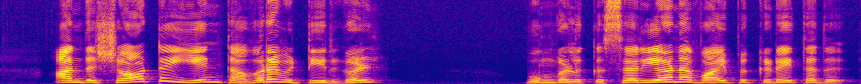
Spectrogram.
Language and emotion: Tamil, angry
